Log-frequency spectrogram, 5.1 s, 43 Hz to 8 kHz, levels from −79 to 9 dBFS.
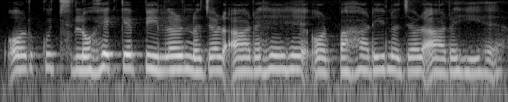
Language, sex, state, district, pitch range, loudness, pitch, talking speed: Hindi, female, Punjab, Kapurthala, 205-230 Hz, -15 LUFS, 220 Hz, 175 wpm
